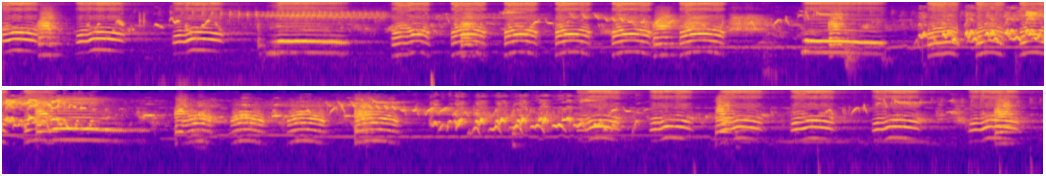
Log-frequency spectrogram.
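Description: Several birds calling at once: short chirps that rise and fall in pitch, repeated about twice a second and overlapping.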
